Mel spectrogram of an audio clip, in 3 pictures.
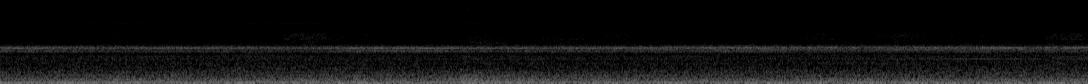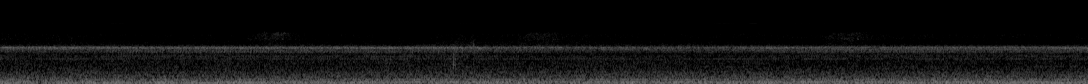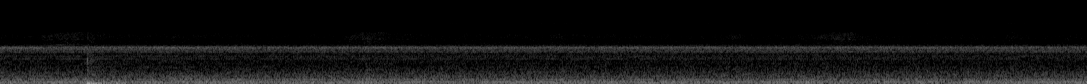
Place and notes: Xinxing Rd., Linbian Township - Late night on the street
Late night on the street, Traffic sound, Seafood Restaurant
Pingtung County, Taiwan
